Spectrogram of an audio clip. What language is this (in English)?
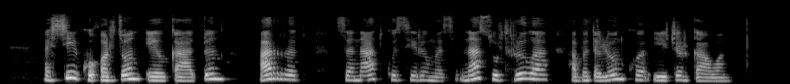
Abkhazian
